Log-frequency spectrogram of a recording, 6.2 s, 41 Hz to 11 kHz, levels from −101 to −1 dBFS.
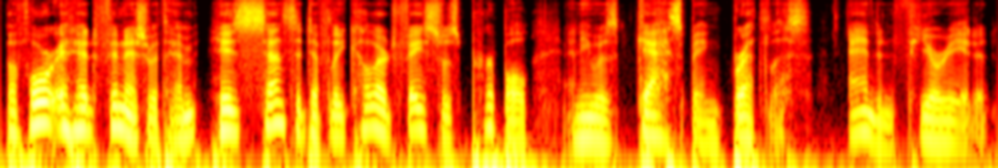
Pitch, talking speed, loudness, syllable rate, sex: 125 Hz, 175 wpm, -21 LUFS, 6.3 syllables/s, male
